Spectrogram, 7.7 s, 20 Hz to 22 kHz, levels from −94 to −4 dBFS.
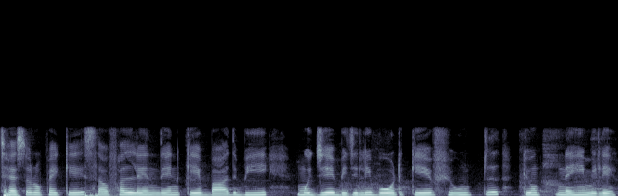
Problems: background sounds at intervals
